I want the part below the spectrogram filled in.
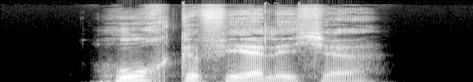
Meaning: inflection of hochgefährlich: 1. strong/mixed nominative/accusative feminine singular 2. strong nominative/accusative plural 3. weak nominative all-gender singular
- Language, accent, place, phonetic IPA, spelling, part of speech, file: German, Germany, Berlin, [ˈhoːxɡəˌfɛːɐ̯lɪçə], hochgefährliche, adjective, De-hochgefährliche.ogg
